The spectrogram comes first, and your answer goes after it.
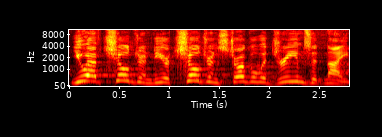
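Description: A man speaks in an extremely high pitch with lively intonation. The background is quiet. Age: 60s. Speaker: pastor. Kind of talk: sermon. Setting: church. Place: church. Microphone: headset.

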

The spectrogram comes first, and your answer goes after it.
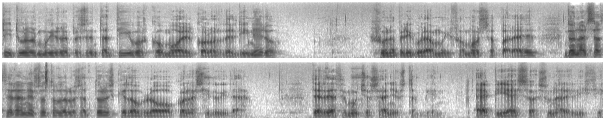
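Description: With a very deep, low pitch, a man speaks at a fairly quick pace and with lively intonation. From Spain. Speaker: voice actor. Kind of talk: interview answer. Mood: warm, nostalgic. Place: studio.

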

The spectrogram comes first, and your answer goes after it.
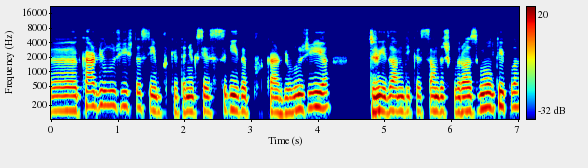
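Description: A woman speaks at a moderate pace in a very deep, low voice, with fairly even intonation, a dry sound with no echo and a quiet background. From born outside Portugal, raised in Trás-os-Montes. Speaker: patient giving testimony. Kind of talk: testimony. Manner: halting, many hesitations. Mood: earnest, emotional at times. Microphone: video call.

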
